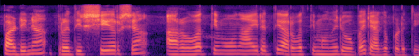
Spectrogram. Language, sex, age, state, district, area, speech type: Malayalam, female, 45-60, Kerala, Kozhikode, urban, read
